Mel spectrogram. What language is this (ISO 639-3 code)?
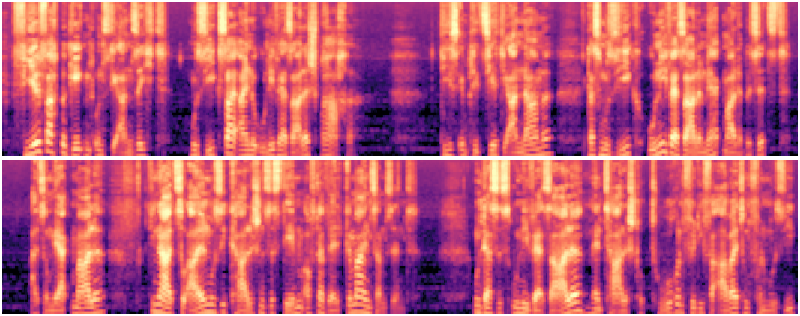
deu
